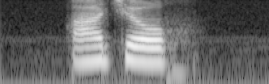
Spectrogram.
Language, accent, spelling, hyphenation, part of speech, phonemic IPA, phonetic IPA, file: Armenian, Eastern Armenian, աջող, ա‧ջող, adjective / adverb, /ɑˈd͡ʒoʁ/, [ɑd͡ʒóʁ], Hy-աջող.ogg
- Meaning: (adjective) alternative form of հաջող (haǰoġ)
